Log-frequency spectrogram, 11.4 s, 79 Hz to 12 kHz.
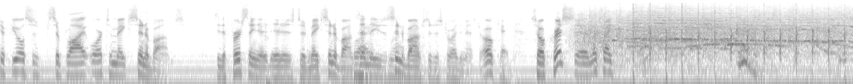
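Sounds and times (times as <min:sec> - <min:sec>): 
speech: 0:00.0 - 0:08.8, 0:09.8 - 0:10.3
small group clapping in rhythmic applause: 0:07.6 - 0:11.3.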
